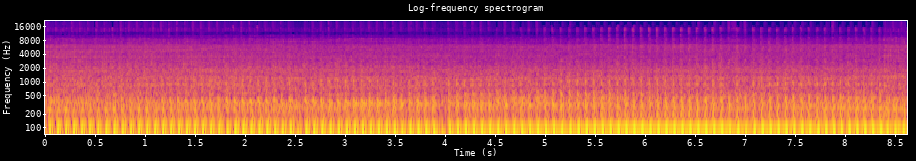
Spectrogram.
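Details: 1985 Honda ATC250ES Big Red trike, ridden many thousands of miles, model known for cold start issue and a creeping choke slide: crisp, regular single-cylinder putting, steady, no skips or hesitation; normal running.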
